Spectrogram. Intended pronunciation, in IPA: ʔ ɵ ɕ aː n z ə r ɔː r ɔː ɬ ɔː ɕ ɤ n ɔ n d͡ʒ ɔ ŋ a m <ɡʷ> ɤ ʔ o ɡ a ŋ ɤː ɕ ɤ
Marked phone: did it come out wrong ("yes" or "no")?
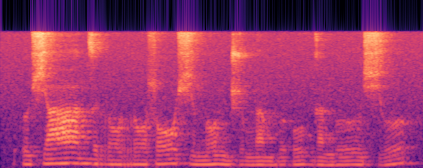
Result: yes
